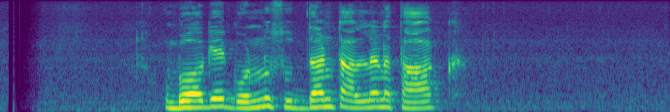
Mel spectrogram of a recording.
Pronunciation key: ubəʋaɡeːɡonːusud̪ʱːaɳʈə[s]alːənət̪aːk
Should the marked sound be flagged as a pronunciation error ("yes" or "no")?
yes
